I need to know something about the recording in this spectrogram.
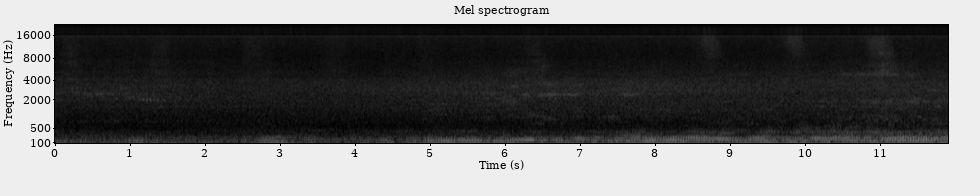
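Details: A steady low engine rumble grows louder toward the end, with no animal calls heard.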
